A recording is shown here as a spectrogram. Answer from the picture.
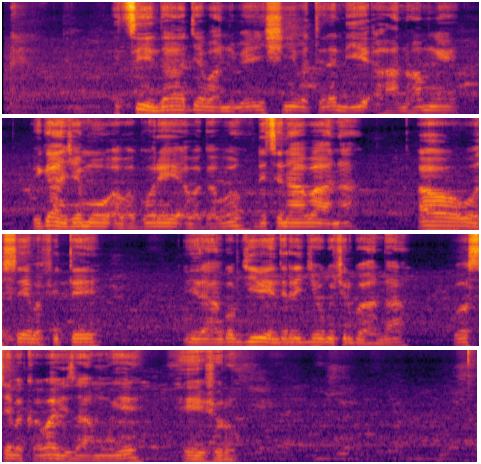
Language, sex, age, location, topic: Kinyarwanda, male, 18-24, Kigali, health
